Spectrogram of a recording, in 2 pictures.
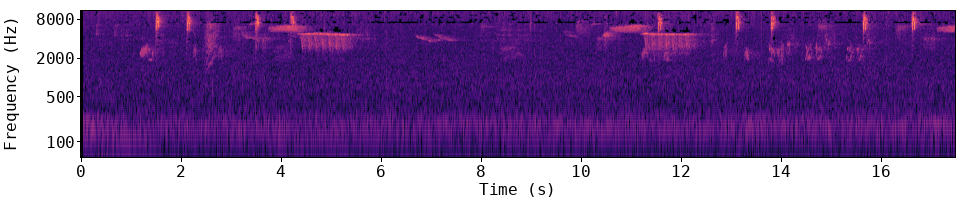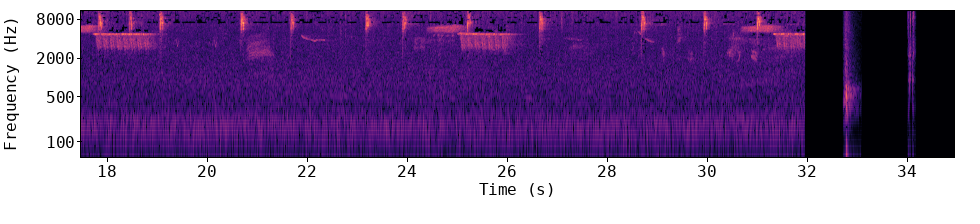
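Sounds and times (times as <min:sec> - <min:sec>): bird song with buzzy trill: 0:00.2 - 0:06.0, 0:06.6 - 0:32.0.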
